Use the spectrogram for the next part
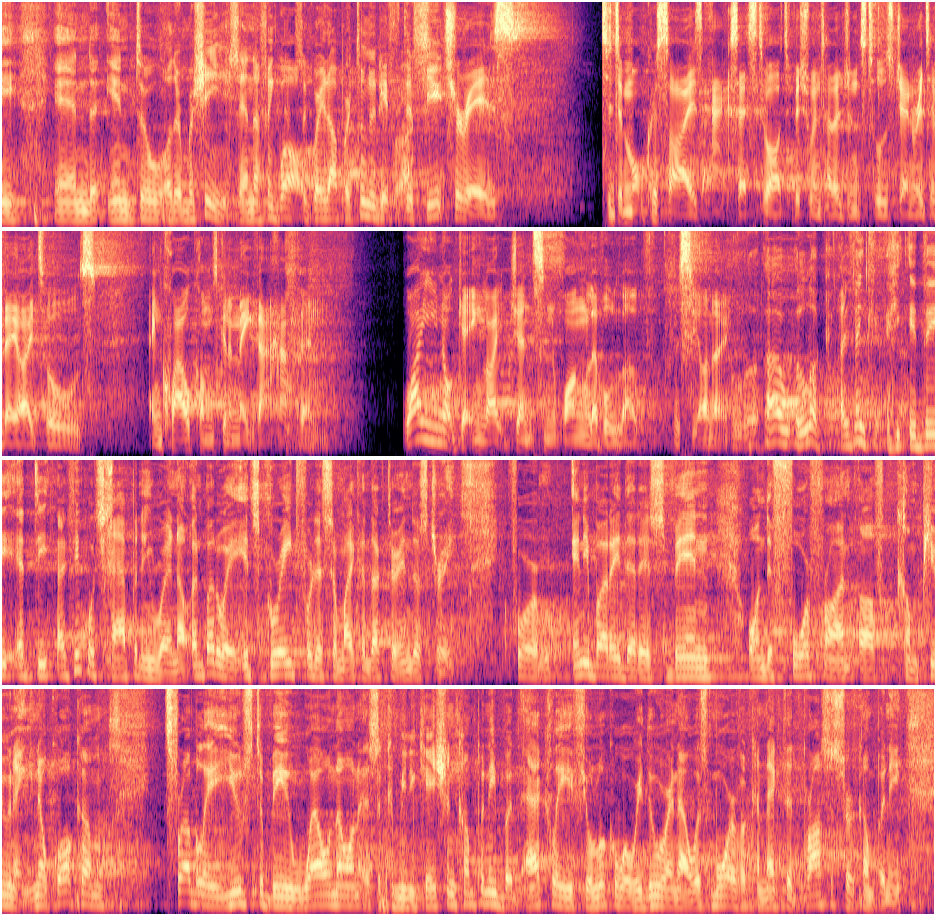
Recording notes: Bloomberg Technology is live from the Bloomberg Technology Summit in San Francisco.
